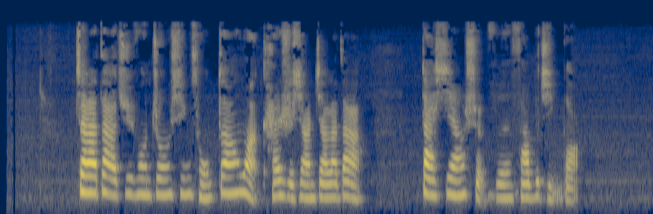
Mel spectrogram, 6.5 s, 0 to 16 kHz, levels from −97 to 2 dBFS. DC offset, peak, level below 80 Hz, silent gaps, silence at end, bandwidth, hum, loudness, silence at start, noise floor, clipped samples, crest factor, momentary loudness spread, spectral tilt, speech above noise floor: under 0.1%; -4 dBFS; -76 dBFS; none; 0.75 s; 11.5 kHz; none; -23 LUFS; 0.75 s; -59 dBFS; under 0.1%; 22 dB; 12 LU; -3 dB/octave; 37 dB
